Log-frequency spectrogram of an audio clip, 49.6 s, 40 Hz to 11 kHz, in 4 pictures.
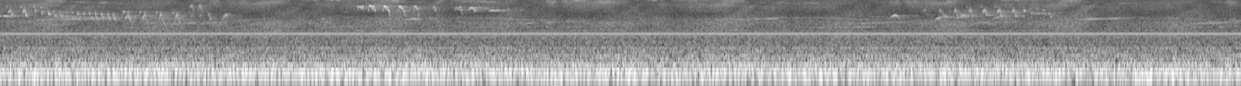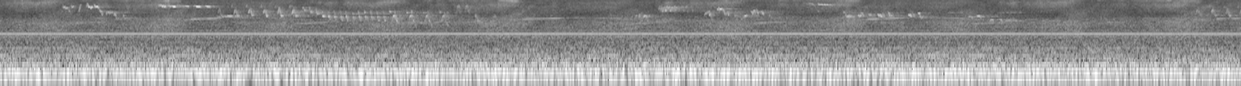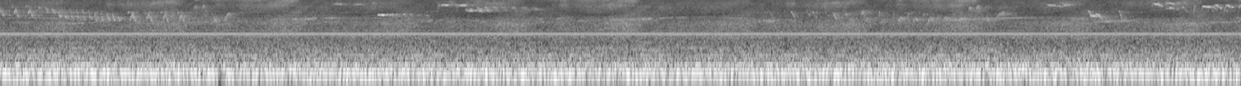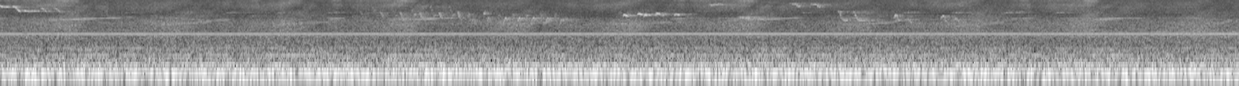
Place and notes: near Allrath, Germany - Windgenerator, microphone touching the tower
External and internal sounds of the windgenerator
4 April, 13:13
